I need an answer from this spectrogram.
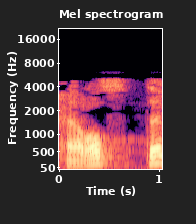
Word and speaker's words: حرصت: അതേപോലെ തന്നെ ലൗ ഹറസ്തും ولو حرصتم حصيرت صدورهم حصيرت صدورهم ഇങ്ങനെ തായിന് അടുത്ത് വന്നാലും പ്രത്യേകം فلا بد من بيان لفظ الصاد وتصفية النطق بها والا بادر اللسان الى جعلها سينا فحرصت എന്ന് പറയാൻ നമുക്കൊരു പ്രയാസമല്ല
